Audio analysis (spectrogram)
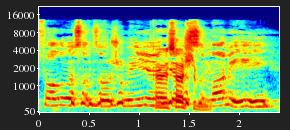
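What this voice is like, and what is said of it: Squeaky cartoon teen voice. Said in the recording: “That was a squeaky voice teen from The Simpsons.”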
